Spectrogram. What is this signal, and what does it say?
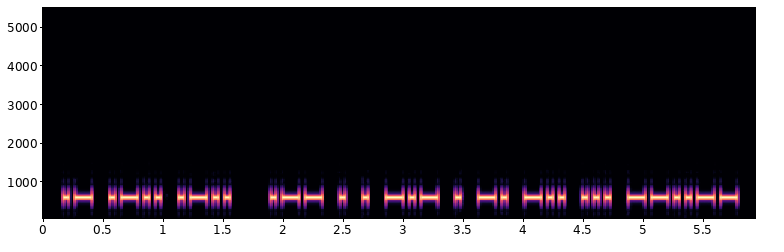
Morse code, heard as a keyed tone, about 25 wpm, 600 Hz. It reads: ALL WEEKENDS,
